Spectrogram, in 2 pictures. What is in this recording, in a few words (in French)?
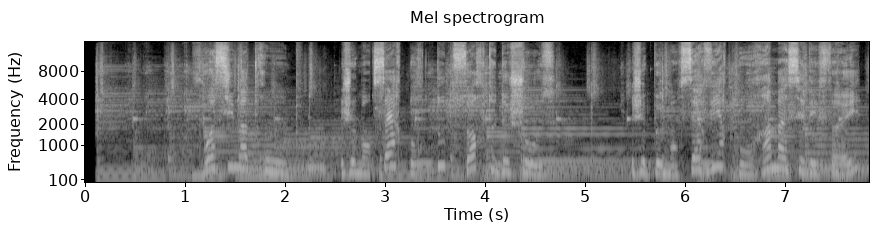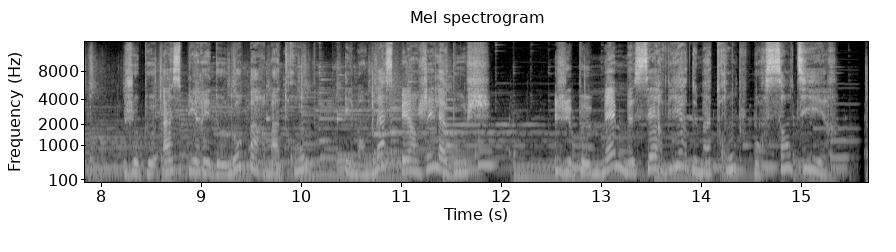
Voix Enfants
